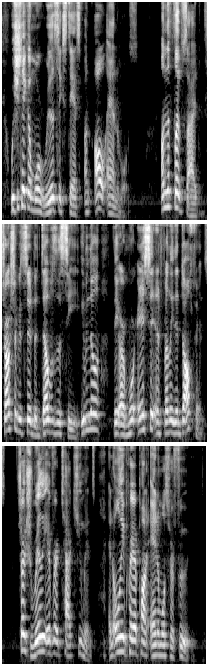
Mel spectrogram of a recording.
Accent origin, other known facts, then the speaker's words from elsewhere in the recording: Walnut Creek, California, United States; I am from the Bay Area, more specifically Walnut Creek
